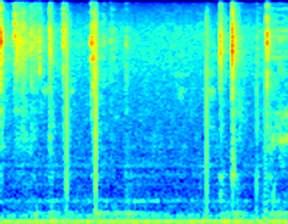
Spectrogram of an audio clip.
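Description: Close, steady typing on a computer keyboard with irregular key clicks and a few sharper taps, recorded alone in a quiet room with no voices.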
